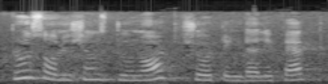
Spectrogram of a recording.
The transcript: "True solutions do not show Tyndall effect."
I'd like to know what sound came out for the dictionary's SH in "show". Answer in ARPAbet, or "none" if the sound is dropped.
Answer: SH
